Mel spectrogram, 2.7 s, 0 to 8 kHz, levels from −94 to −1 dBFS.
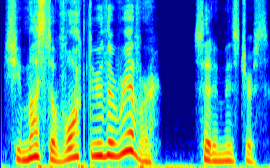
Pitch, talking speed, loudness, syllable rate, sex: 180 Hz, 220 wpm, -17 LUFS, 5.6 syllables/s, male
